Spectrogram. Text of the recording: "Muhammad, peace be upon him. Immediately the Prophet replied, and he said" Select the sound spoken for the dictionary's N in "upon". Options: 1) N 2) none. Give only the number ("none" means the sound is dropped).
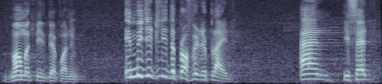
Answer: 1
